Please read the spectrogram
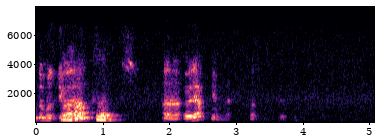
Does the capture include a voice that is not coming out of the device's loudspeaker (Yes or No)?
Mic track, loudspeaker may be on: Yes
